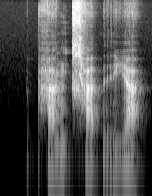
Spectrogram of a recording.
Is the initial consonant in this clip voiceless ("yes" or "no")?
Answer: yes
